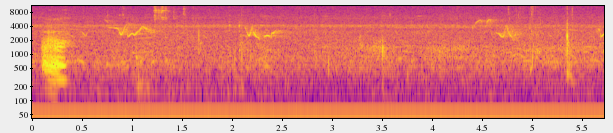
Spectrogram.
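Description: Faint, high bird chirps, a few separate short calls spread over several seconds, over quiet open-water background. A brief louder sound comes right at the start.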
